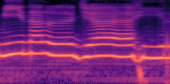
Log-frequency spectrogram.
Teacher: ada huruf jim yang harakatnya fathah berdiri. Dibacanya panjang dua harakat. Namanya mad th'i muqaddar atau mad asli.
